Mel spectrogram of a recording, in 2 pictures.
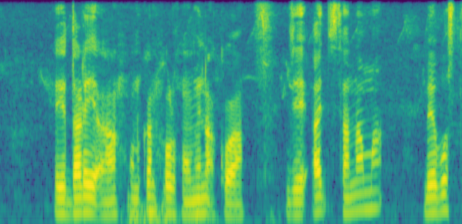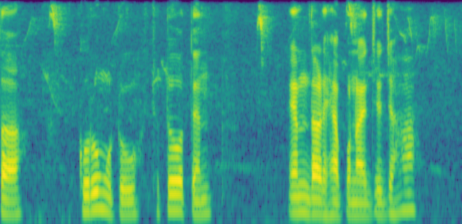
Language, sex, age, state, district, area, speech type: Santali, male, 18-30, Jharkhand, Seraikela Kharsawan, rural, spontaneous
